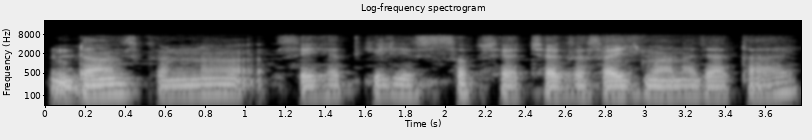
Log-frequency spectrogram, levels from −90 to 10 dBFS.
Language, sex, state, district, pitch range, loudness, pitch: Hindi, male, Uttar Pradesh, Hamirpur, 100-115 Hz, -23 LUFS, 105 Hz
